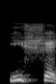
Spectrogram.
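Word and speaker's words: אִשֶּׁה: Ише, несмотря на то, что это слово пишется в точности как иша, женщина, здесь слово это происходит от какого слова? От слова эш, огонь.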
